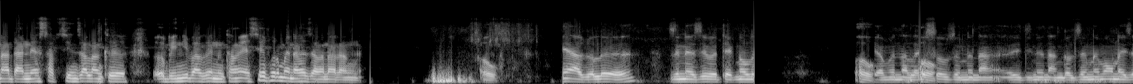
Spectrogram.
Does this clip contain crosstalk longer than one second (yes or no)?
no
